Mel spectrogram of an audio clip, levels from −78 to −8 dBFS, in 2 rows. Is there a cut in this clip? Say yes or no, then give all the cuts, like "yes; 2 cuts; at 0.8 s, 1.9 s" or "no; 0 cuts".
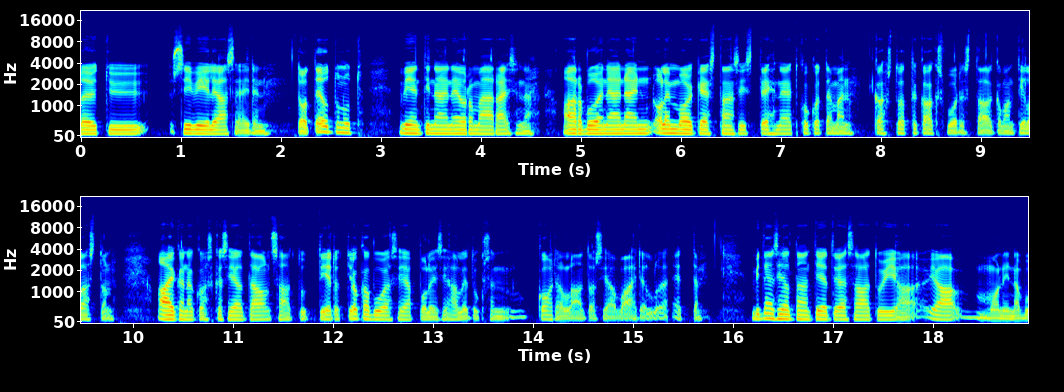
yes; 1 cut; at 15.3 s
